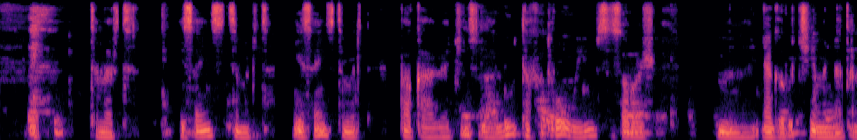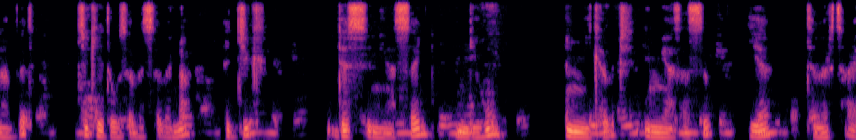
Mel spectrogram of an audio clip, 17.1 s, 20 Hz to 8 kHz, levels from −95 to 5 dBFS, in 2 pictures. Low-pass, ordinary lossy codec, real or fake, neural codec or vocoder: 7.2 kHz; Opus, 64 kbps; real; none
